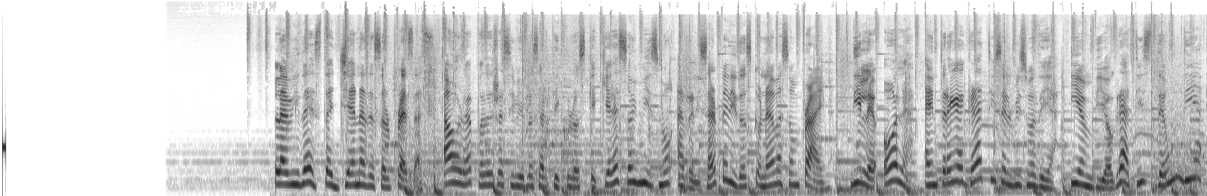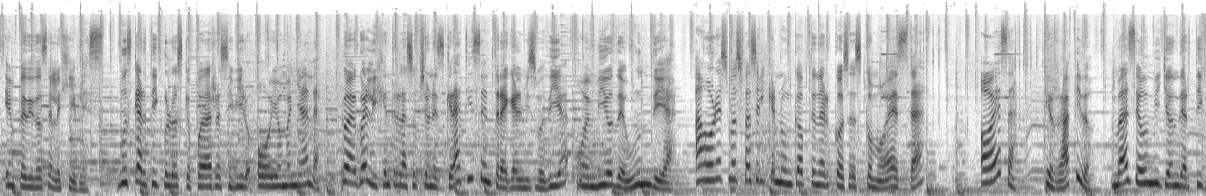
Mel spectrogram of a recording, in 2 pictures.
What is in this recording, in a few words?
radio; Amazon Prime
